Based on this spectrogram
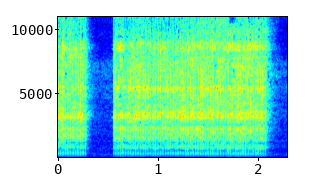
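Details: Porter-Cable PC70THD 1/2" two-speed corded hammer drill, bought used and described as rattly: high, buzzy motor whine with rattly edge in two bursts; loose armature shaft in front needle bearing causes the rattle.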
